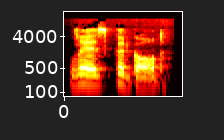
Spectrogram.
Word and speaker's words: Liz Goodgold: My verbal introductions say, here is a branding expert who is as good as gold, Liz Goodgold. – Brilliant. – So it keeps them in the cadence such that they now pronounce my name and it flows good as gold.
